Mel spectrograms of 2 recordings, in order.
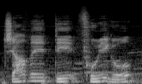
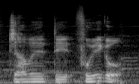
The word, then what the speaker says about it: Llave de Fuego: Ich glaube, Llave de Fuego. – Bingo! – Sehr gut, eingeben und schon seid ihr auf der Homepage von Llave de Fuego.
